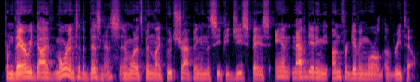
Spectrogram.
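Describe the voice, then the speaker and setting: A man's voice: medium pitch, steady tone, normal speed, hardly any pauses, a bit bright. A man co-hosting a podcast, introducing and interviewing guests in an upbeat, enthusiastic way.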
